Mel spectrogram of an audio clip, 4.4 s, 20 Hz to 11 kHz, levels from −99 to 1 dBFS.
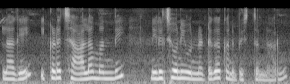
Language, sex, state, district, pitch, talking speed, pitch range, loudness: Telugu, female, Telangana, Mahabubabad, 255 Hz, 80 wpm, 240-270 Hz, -15 LUFS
